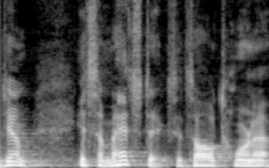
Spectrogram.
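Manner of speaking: plain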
